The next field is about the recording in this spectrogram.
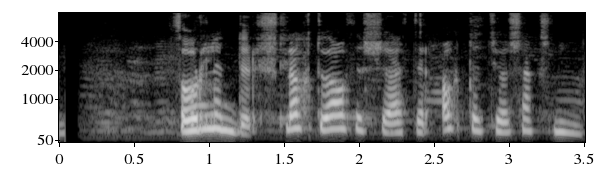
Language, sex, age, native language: Icelandic, female, 11, Icelandic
